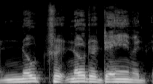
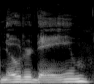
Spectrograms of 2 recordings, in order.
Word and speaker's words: Notre Dame: It's from the University of Notre Dame of Maryland. I always want to say Notre Dame because that's how it should be pronounced, right? But over here, I guess it's Notre Dame, like it is, like the main Notre Dame of Maryland, though, which is the last women's college in Maryland, right? – Yeah.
